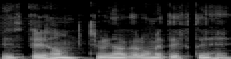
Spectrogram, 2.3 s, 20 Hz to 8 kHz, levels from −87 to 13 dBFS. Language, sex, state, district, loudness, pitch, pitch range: Hindi, male, Bihar, Jamui, -15 LUFS, 125 Hz, 120-125 Hz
